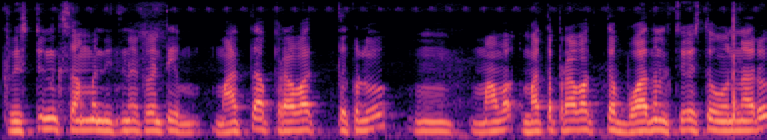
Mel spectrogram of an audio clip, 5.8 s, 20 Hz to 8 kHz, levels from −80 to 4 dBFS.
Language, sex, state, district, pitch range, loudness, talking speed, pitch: Telugu, male, Andhra Pradesh, Manyam, 150-165 Hz, -19 LUFS, 115 wpm, 155 Hz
